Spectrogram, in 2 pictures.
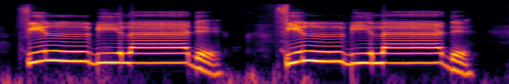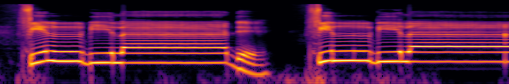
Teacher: Pertemuan antara mad tabi'i plus dengan sukun arid menjadi mad arid li sukun. Mad arid li sukun. Ya, dia boleh dibaca dengan kadar panjang 2 harokat, 4 harokat atau 6 harokat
